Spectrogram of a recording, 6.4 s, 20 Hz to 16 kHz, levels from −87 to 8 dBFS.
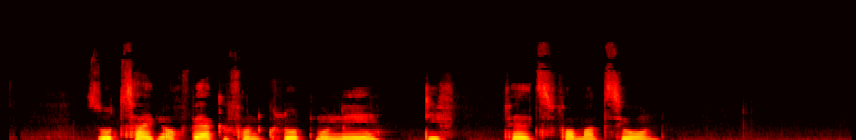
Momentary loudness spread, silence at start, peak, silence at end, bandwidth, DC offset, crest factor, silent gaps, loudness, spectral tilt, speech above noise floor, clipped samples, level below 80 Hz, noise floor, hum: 8 LU; 0.75 s; -8 dBFS; 1.5 s; 8.8 kHz; under 0.1%; 20 dB; none; -28 LUFS; -7.5 dB/octave; 44 dB; under 0.1%; -76 dBFS; -71 dBFS; none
